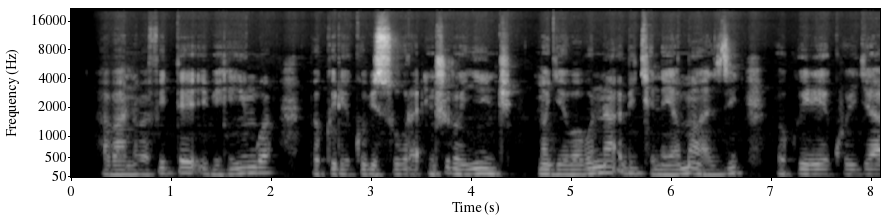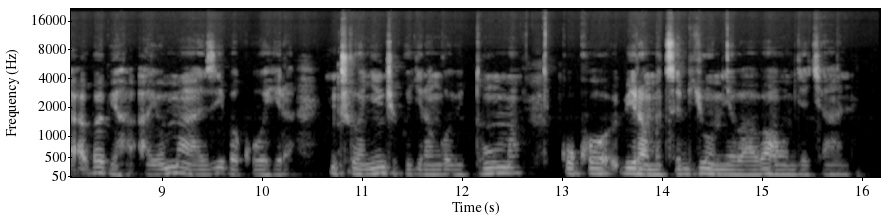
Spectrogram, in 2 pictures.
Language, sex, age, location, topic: Kinyarwanda, male, 18-24, Nyagatare, agriculture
